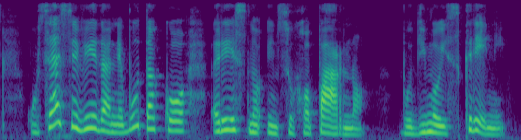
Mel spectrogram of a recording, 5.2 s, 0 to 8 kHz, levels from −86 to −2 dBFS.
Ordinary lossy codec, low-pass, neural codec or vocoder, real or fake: none; 7.2 kHz; codec, 16 kHz, 4 kbps, FreqCodec, larger model; fake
